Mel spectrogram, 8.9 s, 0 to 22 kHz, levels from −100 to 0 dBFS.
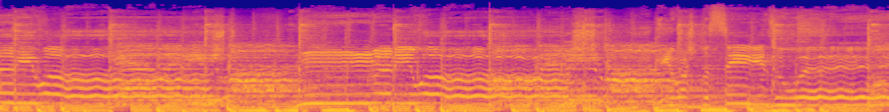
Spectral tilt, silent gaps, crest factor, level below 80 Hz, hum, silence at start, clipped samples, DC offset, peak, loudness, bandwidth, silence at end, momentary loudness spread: -3.5 dB/octave; none; 12 dB; -22 dBFS; none; 0 s; under 0.1%; under 0.1%; -2 dBFS; -13 LUFS; 19 kHz; 0 s; 2 LU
